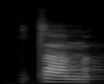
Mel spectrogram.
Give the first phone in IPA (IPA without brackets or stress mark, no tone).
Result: t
